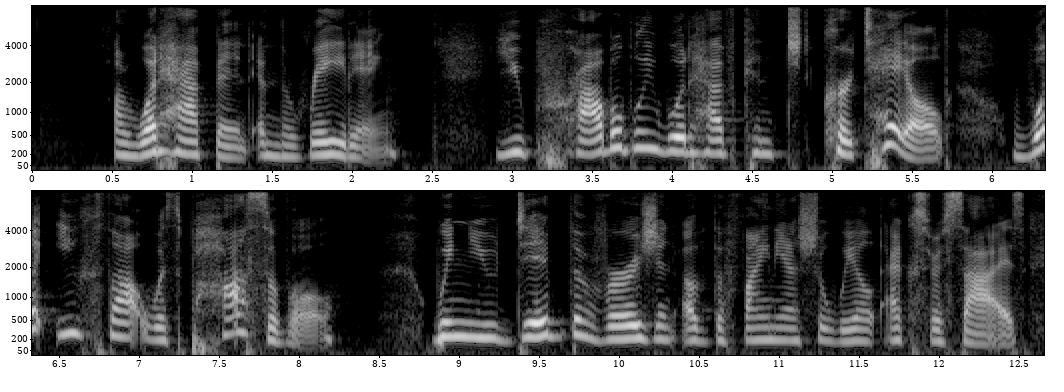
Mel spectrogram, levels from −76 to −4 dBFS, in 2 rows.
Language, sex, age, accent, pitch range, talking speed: English, female, 30-49, American, 165-215 Hz, 125 wpm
